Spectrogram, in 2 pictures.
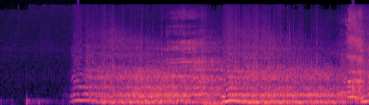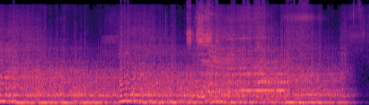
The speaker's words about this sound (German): So klingt das, wenn sich Löwen gut Nacht sagen. Warum tut er das? Wenn der Löwe brüllt, markiert er sein Revier.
